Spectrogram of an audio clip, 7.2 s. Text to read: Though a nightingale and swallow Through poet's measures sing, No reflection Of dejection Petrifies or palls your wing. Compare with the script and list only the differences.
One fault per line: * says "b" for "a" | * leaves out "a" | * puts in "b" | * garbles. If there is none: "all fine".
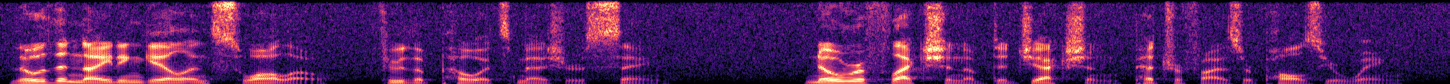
* says "the" for "a"
* puts in "the"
